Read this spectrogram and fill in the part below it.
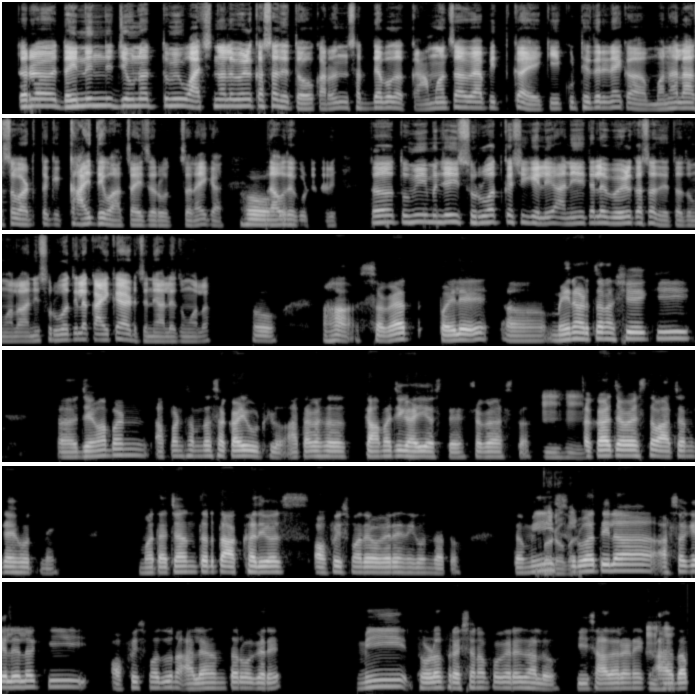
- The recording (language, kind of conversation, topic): Marathi, podcast, तुम्ही वाचनाची सवय कशी वाढवली आणि त्यासाठी काही सोप्या टिप्स सांगाल का?
- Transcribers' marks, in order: static; other background noise; in English: "मेन"; in English: "फ्रेशन अप"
